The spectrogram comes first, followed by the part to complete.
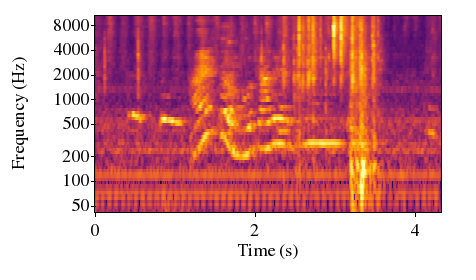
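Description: Indistinct talking voices, then one loud, sharp knock with a low thud a little after three seconds in.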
